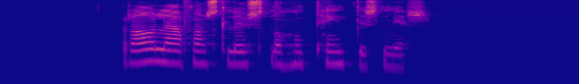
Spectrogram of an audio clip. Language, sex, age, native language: Icelandic, female, 18-19, Icelandic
